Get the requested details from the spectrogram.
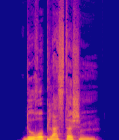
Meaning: strong dative masculine/neuter singular of duroplastisch
- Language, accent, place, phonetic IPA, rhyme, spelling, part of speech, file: German, Germany, Berlin, [duʁoˈplastɪʃm̩], -astɪʃm̩, duroplastischem, adjective, De-duroplastischem.ogg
